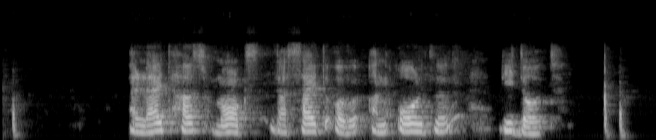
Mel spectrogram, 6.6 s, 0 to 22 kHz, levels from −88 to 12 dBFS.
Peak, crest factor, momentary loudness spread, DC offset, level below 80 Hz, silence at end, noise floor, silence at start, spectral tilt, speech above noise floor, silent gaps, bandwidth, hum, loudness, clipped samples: -2 dBFS; 18 dB; 15 LU; under 0.1%; -70 dBFS; 0.3 s; -77 dBFS; 0.15 s; -7 dB/octave; 58 dB; none; 7.2 kHz; none; -20 LUFS; under 0.1%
